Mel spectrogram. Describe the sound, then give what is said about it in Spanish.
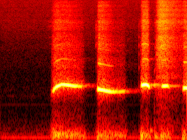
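A person whistles a tune in a few short phrases of clear, steady high tone with slight pitch bends, separated by brief pauses, over a faint low hum. “de cualquier manera, empezó a chiflar.”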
